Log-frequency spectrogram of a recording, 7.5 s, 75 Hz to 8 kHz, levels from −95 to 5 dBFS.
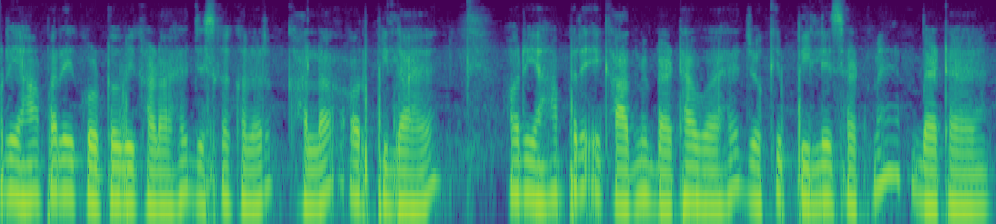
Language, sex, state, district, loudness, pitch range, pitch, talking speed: Hindi, male, Bihar, Katihar, -17 LUFS, 120-140 Hz, 130 Hz, 230 wpm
